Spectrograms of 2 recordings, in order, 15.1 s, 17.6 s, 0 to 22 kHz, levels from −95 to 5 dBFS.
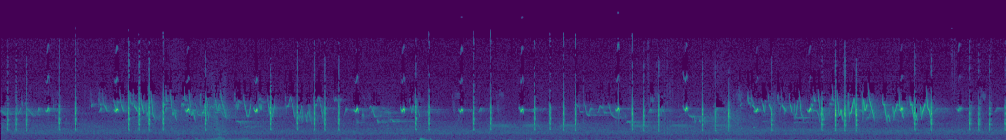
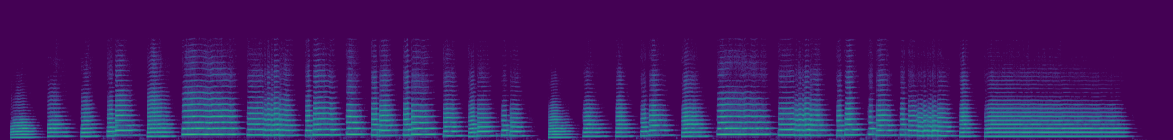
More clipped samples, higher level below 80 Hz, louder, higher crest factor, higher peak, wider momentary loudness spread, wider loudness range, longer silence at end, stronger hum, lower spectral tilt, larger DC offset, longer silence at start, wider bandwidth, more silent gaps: neither; first, -62 dBFS vs under -90 dBFS; about the same, -30 LUFS vs -31 LUFS; first, 26 dB vs 14 dB; first, -8 dBFS vs -18 dBFS; first, 15 LU vs 6 LU; about the same, 4 LU vs 3 LU; second, 0 s vs 0.65 s; neither; first, 2.5 dB/octave vs 4 dB/octave; neither; about the same, 0.05 s vs 0.15 s; about the same, 16 kHz vs 15 kHz; neither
